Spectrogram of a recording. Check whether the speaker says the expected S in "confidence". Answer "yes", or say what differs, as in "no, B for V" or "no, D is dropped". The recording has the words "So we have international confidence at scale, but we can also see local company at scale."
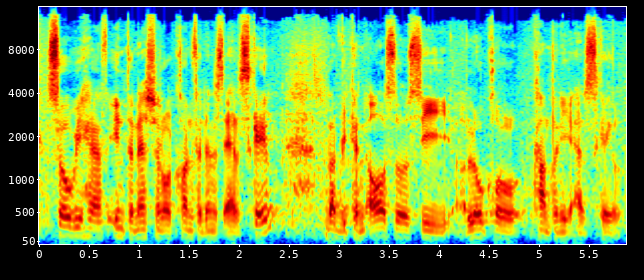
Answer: yes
